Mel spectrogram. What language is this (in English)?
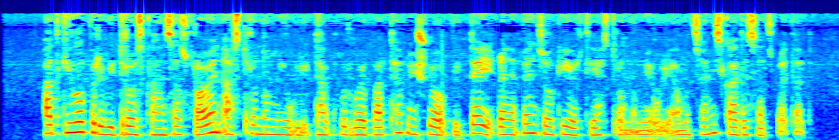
Georgian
